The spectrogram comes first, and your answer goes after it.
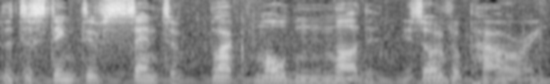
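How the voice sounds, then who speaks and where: Music plays in the background. A man talks with a medium pitch. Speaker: folklore narrator. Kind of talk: horror story narration.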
